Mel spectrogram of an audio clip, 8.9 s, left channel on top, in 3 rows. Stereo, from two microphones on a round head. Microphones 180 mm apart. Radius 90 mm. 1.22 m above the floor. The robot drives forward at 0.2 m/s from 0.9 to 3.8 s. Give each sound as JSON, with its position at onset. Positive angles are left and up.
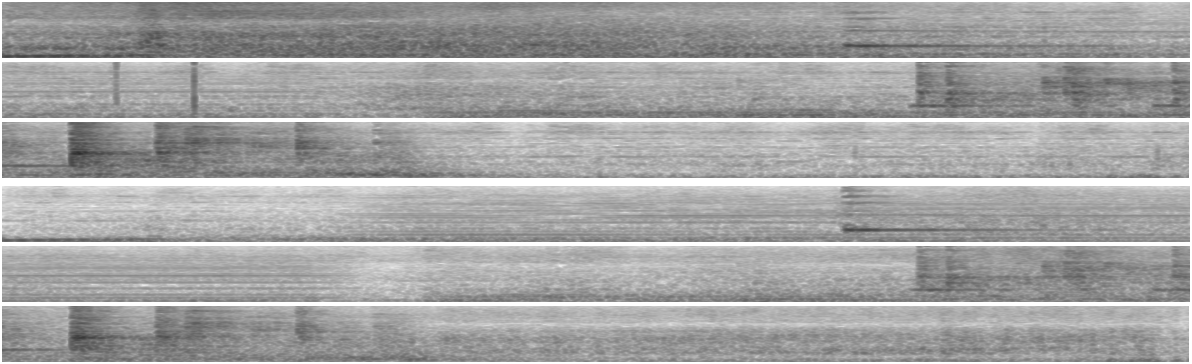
{"t": 2.1, "sound": "a bell", "side_deg": -65, "distance_m": 1.2}
{"t": 4.0, "sound": "a dropped coin", "side_deg": 15, "distance_m": 1.0}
